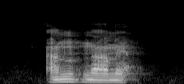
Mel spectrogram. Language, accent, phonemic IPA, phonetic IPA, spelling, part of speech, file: German, Austria, /ˈanˌnaːmə/, [ˈʔa(n)ˌnaː.mə], Annahme, noun, De-at-Annahme.ogg
- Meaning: 1. presupposition, assumption, hypothesis 2. acceptance, the act of accepting 3. receipt, reception, the act of receiving 4. the act of stopping and controlling the ball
